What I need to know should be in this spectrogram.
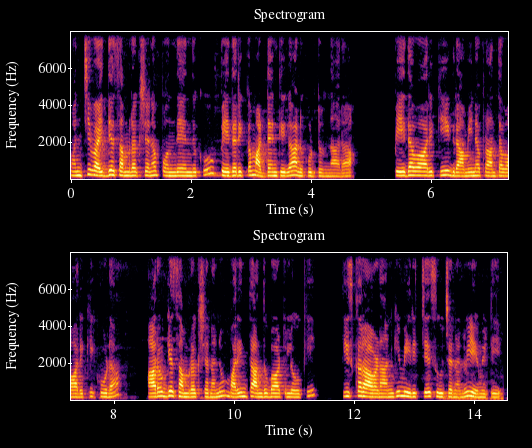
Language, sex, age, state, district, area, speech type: Telugu, female, 30-45, Telangana, Warangal, rural, spontaneous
